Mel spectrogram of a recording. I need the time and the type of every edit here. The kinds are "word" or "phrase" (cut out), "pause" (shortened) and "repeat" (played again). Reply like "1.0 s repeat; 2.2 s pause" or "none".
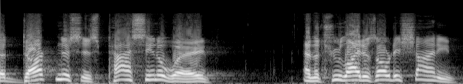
none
